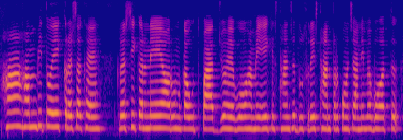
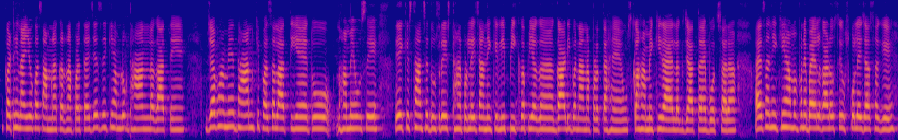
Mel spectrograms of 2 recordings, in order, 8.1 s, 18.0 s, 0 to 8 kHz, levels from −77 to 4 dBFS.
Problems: background sounds at intervals, background conversations at intervals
